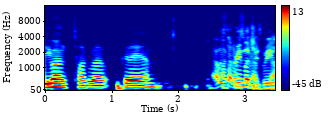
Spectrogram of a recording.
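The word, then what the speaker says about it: GO:OD AM: You want to talk about Good AM? I always thought it pretty was much pronounced agree with God what you AM.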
